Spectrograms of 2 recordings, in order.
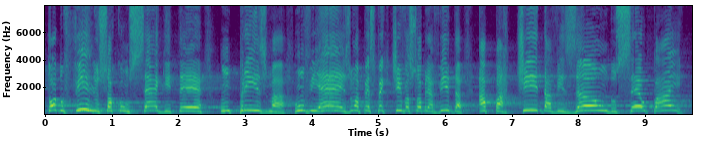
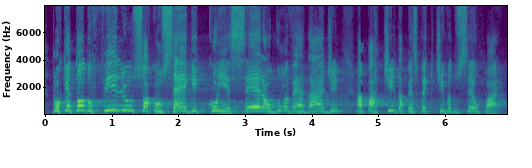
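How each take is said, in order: First: Slow, louder repeat with weight on "seu pai"; emphatic repeat. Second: Said in the usual way. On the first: Shown as a demonstration. Preacher repeats point to congregation, slow and emphatic. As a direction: lean into each phrase, slow and firm. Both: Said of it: "Eu vou repetir".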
